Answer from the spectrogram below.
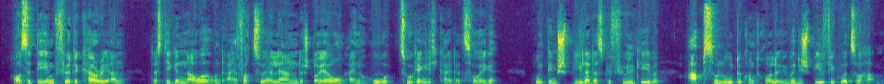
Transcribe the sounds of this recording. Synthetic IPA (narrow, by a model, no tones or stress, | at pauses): ʔaʊsɐdeːmfyːɐtəkʰɛʁiʔan | d̥asd̥iːɡənaʊəʊ̰ntʔa̰ɪnfaχt͡suɛɐlɛɐnəndəʃtɔʏəʁ̞ʊŋʔa̰ɪnəhoːət͡suːɡɛŋlɪçkʰaɪtɛɐt͡sɔʏɡə | ʔʊnt̚d̥eːmʃpiːlɐdasɡ̥əfyːlɡeːbə | ʔapz̥oluːtəkʰɔntʁ̥ɔləyːbɐdiːʃpiːlfiɡuːɐt͡suha̰ːbm̩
